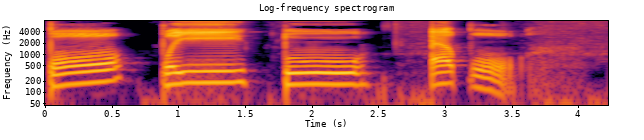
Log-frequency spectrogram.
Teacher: jadi ketika huruf th dilafalkan pangkal lidahnya naik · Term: huruf tho, huruf to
